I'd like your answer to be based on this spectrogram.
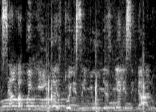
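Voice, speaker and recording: A woman raps in a high register at a brisk pace. The verses are rhythmic and set over a traditional tune, with music playing loudly behind her. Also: expressive, far from the mic. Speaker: rapper. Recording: loud music under the voice. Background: loud music.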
